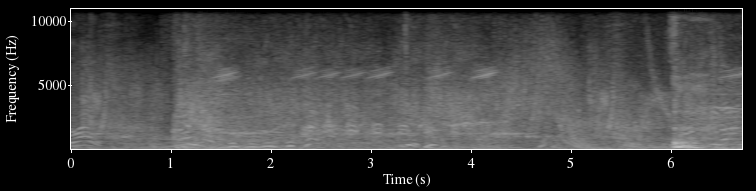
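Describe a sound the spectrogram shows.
Punches and kicks land with sharp impacts.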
